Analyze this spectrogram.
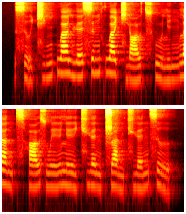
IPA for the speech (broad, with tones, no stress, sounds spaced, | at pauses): s ɹ̩˨˩ t͡ɕ i˧˥ ŋ p w ä˥ l ɥ ɛ˧˥ s ə˥ n k w ä˥ t͡ɕ j ɑ˧˥ ʊ̯ t͡sʰ u˥˩ l i˧˥ ŋ l a˥˩ n t͡sʰ ɑ˧˥ ʊ̯ s w e˧˥ ɪ̯ l e˥˧ ɪ̯ t͡ɕ ɥ ɛ˥˧ n ʈ͡ʂ a˥˩ n t͡ɕ ɥ ɛ˧˥ n s ɹ̩˥˩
